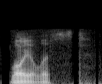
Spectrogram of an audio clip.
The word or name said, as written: Loyalist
